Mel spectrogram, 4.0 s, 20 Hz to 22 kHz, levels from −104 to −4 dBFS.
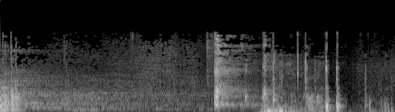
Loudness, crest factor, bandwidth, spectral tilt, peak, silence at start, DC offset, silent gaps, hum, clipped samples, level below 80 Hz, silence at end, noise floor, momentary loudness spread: -38 LUFS; 28 dB; 8 kHz; -4.5 dB/octave; -12 dBFS; 0 s; under 0.1%; none; none; under 0.1%; -46 dBFS; 0.05 s; -60 dBFS; 24 LU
